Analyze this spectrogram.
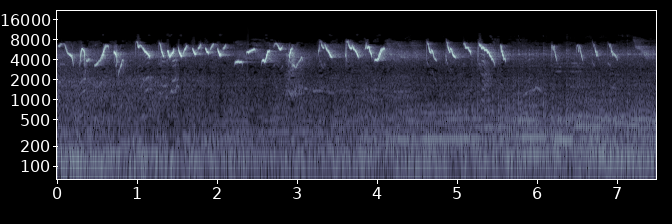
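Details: Indonesian white-eye, a songbird-hobby bird, delivering a lively string of high, clipped, downslurred chirps and quick trills, grouped in short bursts, thinning out to spaced single notes near the end.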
